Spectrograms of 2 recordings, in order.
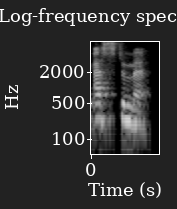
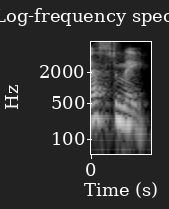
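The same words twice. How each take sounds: First: "estimate" falling to a short "mit"; front-stressed "estimate" with a weak last syllable; noun pronunciation. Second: "estimate" with a full "mate" ending; verb stress. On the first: Teacher saying it as a noun, short ending. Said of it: "the first part is a noun". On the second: Teacher correcting to the verb, emphasized ending. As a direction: sound out a long "ate" at the end of "estimate". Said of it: "you would emphasize the end". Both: Shown as a demonstration.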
